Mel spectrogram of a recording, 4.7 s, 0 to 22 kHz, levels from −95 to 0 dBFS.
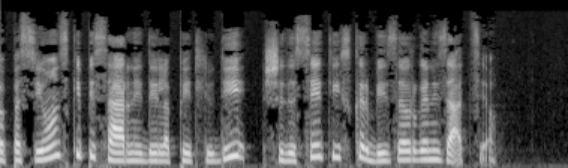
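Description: Speech with generation loss throughout: swirly, hollow, with blurred attacks, and a spectrogram shows patchy holes under a 16.5 kHz ceiling, likely from around seven MP3 re-encodes.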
